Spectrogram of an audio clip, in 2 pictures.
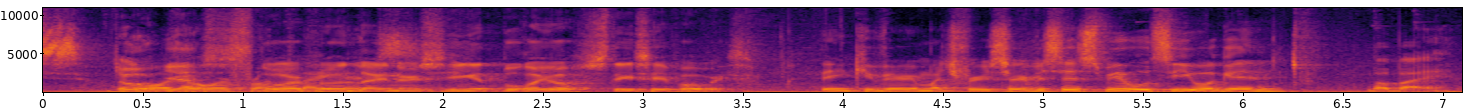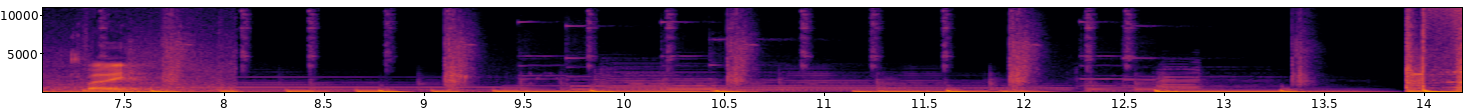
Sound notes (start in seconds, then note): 6.1 kiss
